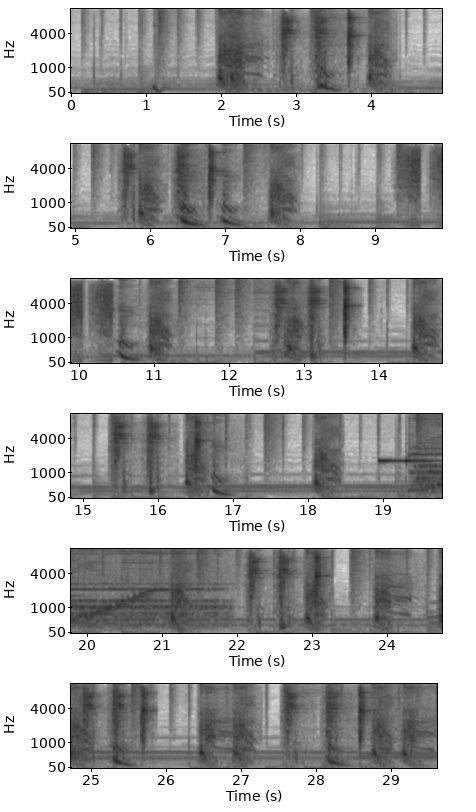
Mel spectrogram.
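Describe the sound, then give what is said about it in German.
Repeated sharp whacking hits from a battle in the video game Lands of Lore, three heroes attacking in turn, two with swords and one with a crossbow, giving sword strikes mixed with lighter clicks, over sustained background music with swooping tonal effects, a lightning spell and a brief rising chime marking a healing spell. “wenn unsere drei Helden nacheinander angreifen, zwei mit Schwertern, eine mit der Armbrust, das klingt dann Schlag, Schlag, Klick, Schlag, Schlag, Klick”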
